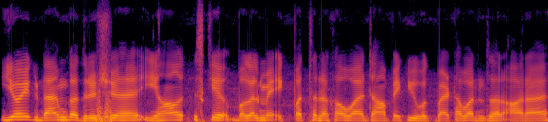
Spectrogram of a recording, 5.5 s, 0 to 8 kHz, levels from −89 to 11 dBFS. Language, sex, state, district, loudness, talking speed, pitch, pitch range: Hindi, male, Uttar Pradesh, Lucknow, -16 LUFS, 260 wpm, 145 Hz, 140-155 Hz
